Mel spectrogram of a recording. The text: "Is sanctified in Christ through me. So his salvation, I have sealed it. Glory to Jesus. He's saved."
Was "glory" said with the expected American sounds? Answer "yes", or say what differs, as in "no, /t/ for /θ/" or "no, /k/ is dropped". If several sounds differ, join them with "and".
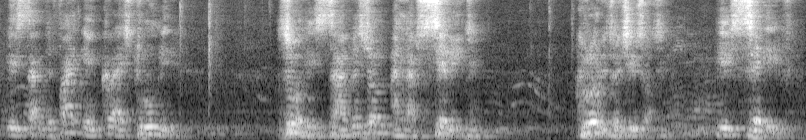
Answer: yes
